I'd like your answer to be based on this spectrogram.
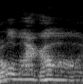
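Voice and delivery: high, drawn-out mock awe; retold amazement. Fan gushing about the show the other night, retold amazement. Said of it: "Baker the other night going".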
